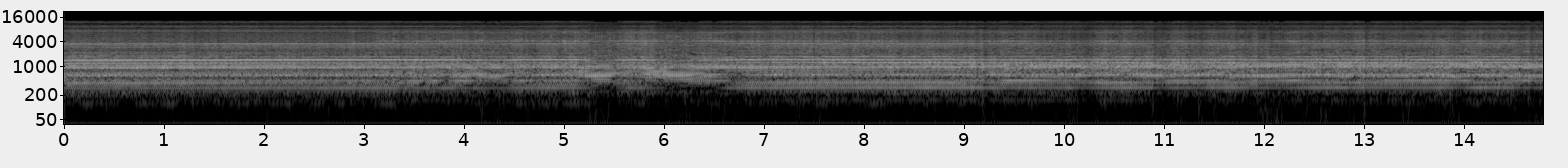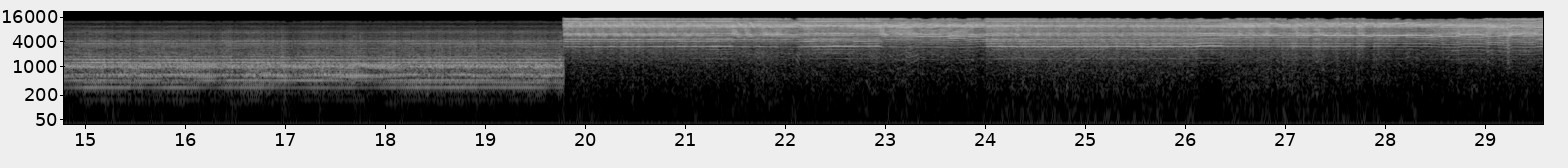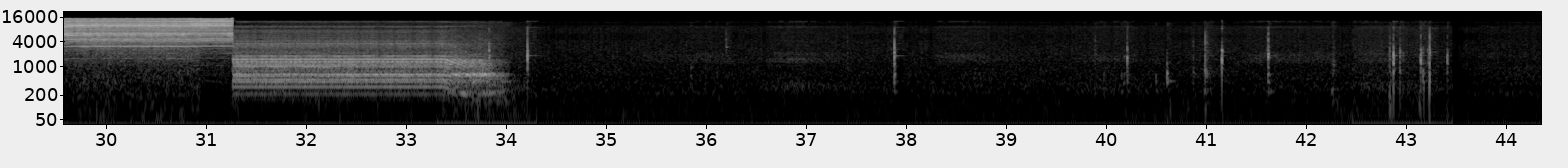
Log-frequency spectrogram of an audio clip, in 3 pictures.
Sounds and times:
Tools: 19.8 - 31.3.

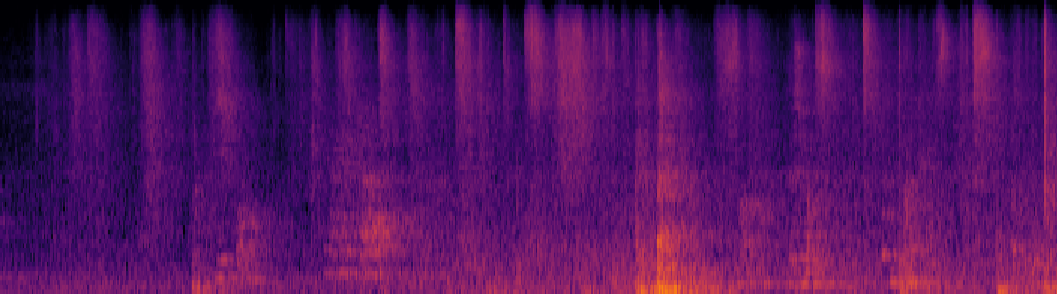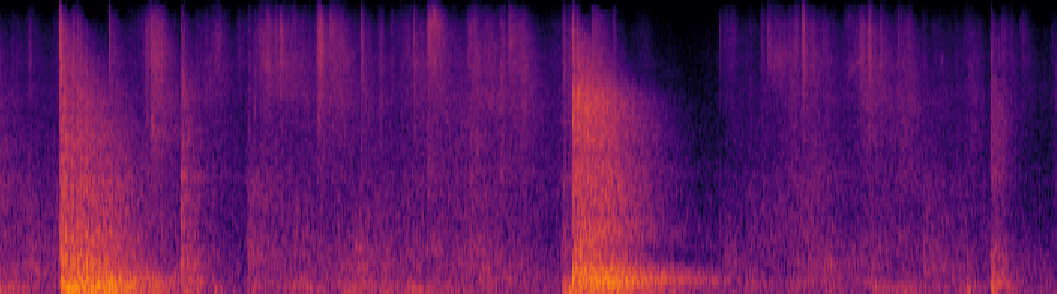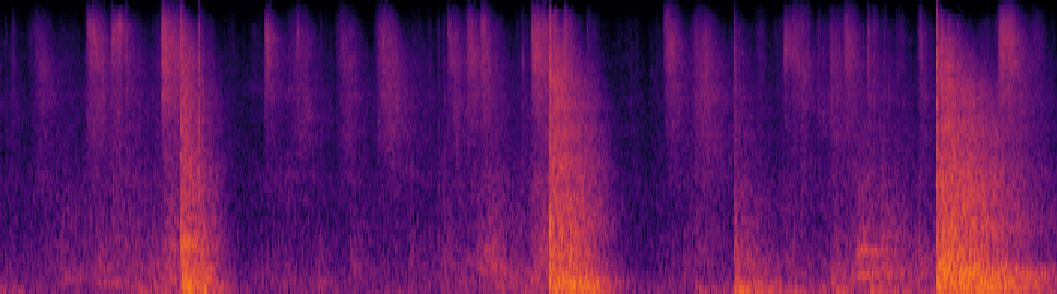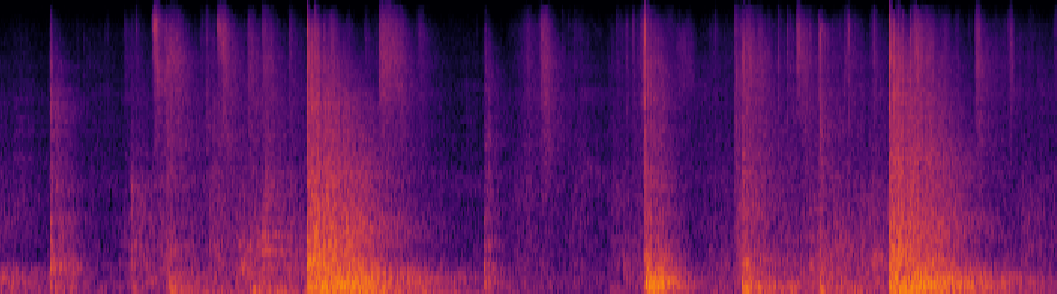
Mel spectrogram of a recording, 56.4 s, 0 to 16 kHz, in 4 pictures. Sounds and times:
Thump, thud: 8.4 - 9.4, 14.9 - 16.8, 21.6 - 23.2, 30.6 - 31.2, 35.5 - 36.4, 40.6 - 42.0, 46.4 - 47.5, 50.8 - 51.5, 52.1 - 52.6, 54.1 - 55.6.

